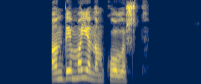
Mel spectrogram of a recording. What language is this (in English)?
Mari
